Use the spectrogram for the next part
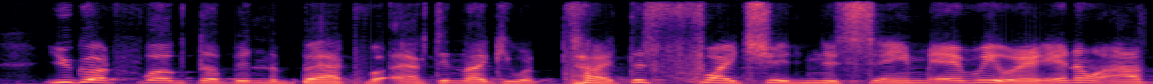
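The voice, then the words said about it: Imitates another person's voice. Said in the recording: “my best Compton impression.”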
